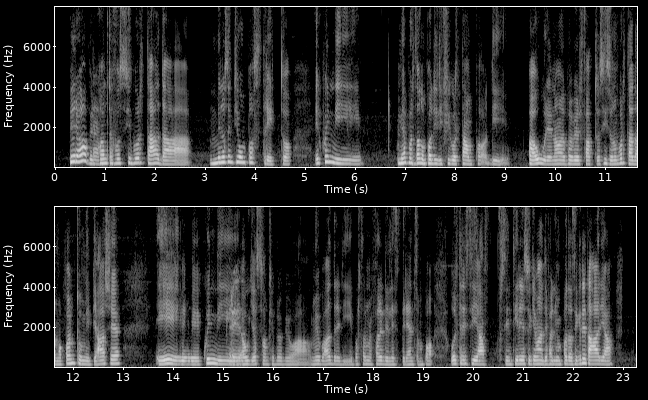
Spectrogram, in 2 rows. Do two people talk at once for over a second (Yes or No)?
No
